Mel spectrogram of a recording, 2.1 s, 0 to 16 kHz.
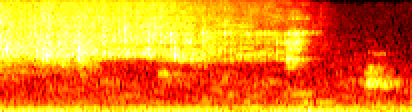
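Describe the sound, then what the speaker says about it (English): Tap water runs in a steady hiss as a Mach 3 razor is rinsed under it, then cuts off abruptly after about a second and a half, leaving near silence. "Rinsing after every few strokes so it doesn't clog up."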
